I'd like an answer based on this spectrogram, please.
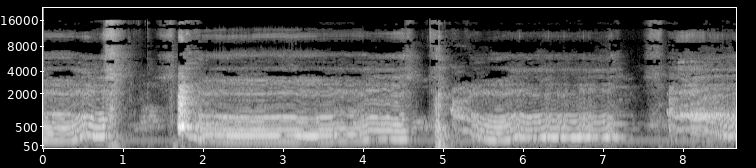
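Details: Boxer dog named Bear being bathed and groomed indoors whimpers in sustained, wavering whines that bend up and down, with brief gaps and sharp knocks between phrases, over a constant low background hum.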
